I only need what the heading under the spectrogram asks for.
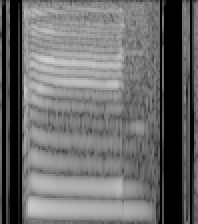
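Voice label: "gyun6", Cantonese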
